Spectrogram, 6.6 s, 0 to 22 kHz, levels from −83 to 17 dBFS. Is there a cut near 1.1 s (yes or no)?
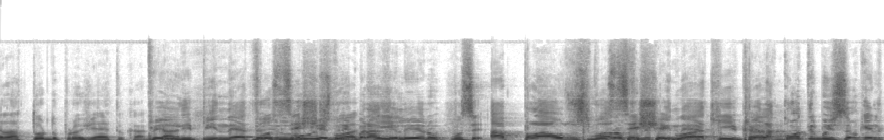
yes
